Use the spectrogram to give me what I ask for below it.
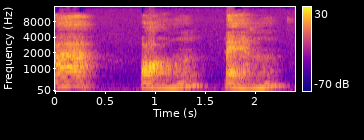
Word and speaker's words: ป๋องแป๋ง: ๆ คำ แรก มา เลย ค่า คำ ว่า ป๋องแป๋ง สะกด ว่า ป อ.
